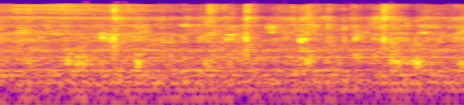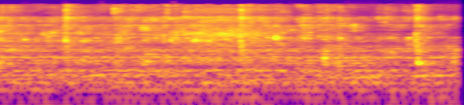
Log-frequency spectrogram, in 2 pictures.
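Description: A shower runs somewhere in the background, giving a steady, faint hiss of falling water that continues without a break.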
